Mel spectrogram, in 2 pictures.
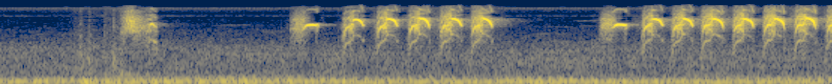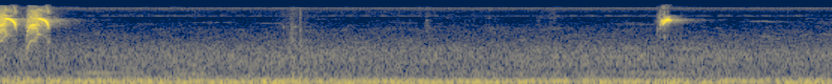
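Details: Crimson sunbird singing nembak for a training recording: a short harsh note, then two quick bursts of shrill repeated high notes, about six and nine, and a single chip near the end.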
